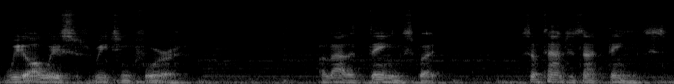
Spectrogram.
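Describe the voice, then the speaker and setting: Deep gravelly older man telling stories. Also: takes it slowly, pauses often, soft background music. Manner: rambling, animated, acts out quotes. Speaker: storyteller. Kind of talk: casual storytelling.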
